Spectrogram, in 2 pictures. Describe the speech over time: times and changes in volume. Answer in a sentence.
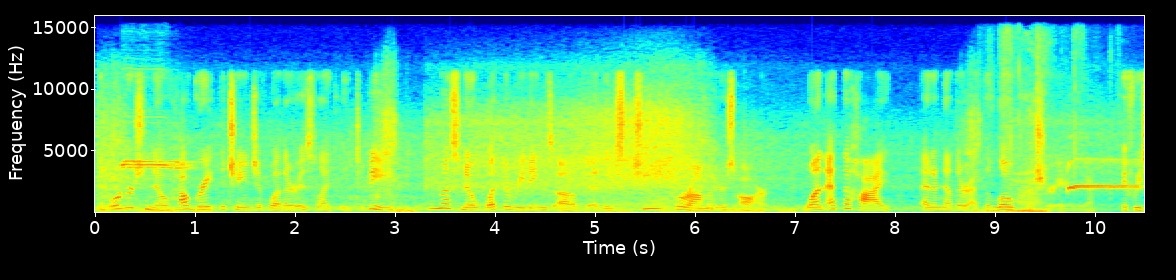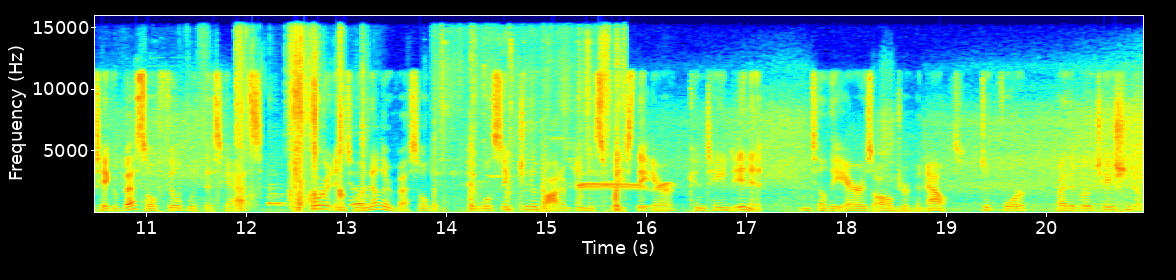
The talking can be heard from 0.0 to 20.9 s, at a steady volume.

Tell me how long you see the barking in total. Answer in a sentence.
You can hear the barking for 2 seconds altogether.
